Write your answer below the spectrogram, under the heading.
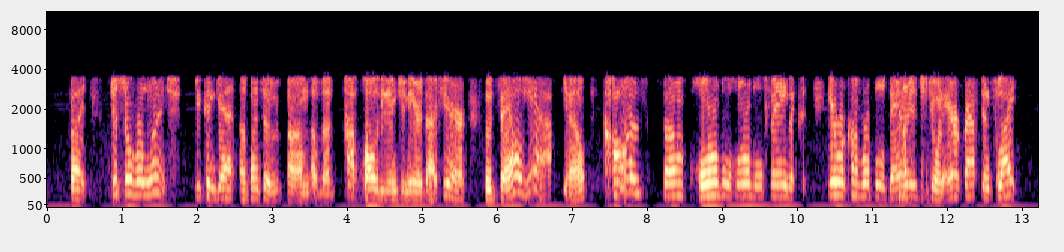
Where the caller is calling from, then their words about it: San Mateo, California, United States; This valley, I'm calling from San Mateo, is full of engineers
